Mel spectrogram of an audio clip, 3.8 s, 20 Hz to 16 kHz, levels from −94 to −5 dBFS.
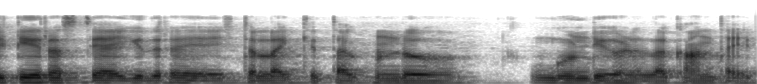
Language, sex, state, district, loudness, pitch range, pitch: Kannada, male, Karnataka, Shimoga, -19 LUFS, 90-95 Hz, 95 Hz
